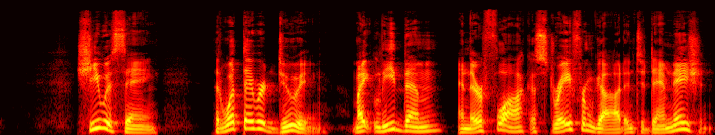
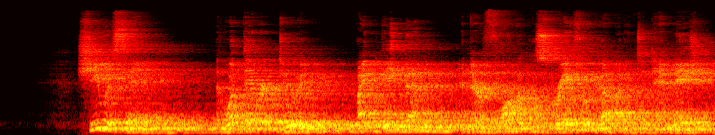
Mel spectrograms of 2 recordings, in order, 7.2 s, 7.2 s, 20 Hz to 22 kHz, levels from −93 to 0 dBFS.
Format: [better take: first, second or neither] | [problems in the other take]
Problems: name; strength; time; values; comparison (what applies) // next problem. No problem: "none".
first | off-mic speech; far // room echo; strong; dies away in 3 s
